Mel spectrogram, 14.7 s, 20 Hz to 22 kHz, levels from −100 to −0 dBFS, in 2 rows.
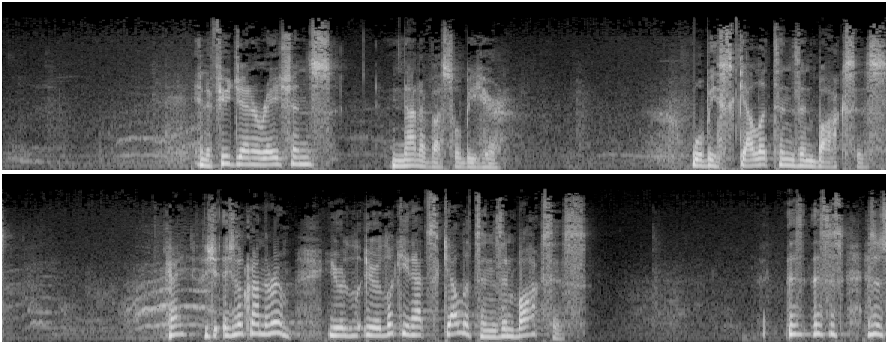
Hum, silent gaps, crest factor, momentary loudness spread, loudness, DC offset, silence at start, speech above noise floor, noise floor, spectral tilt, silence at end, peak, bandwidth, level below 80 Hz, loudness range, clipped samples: none; none; 22 dB; 16 LU; -20 LUFS; under 0.1%; 0.15 s; 36 dB; -56 dBFS; -4.5 dB/octave; 0 s; 0 dBFS; 15 kHz; -56 dBFS; 4 LU; under 0.1%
